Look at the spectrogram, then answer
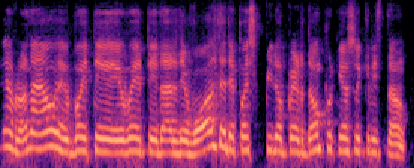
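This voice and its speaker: A man's voice: sits high, quick pace, no echo, highs cut off. A man from Italy, a guest on a radio interview who talks hesitantly with many fillers and restarts. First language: Italian.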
